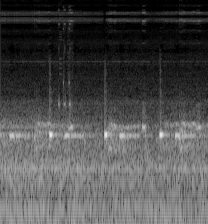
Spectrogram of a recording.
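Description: Electronic intro sound effects: short, high, steady beeps repeating several times a second over a low hum, with a sharp tick about once a second, in the manner of a targeting-screen readout.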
